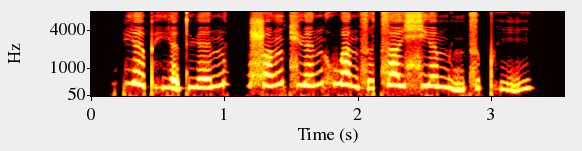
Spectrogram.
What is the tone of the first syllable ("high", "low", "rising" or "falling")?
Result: falling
